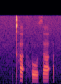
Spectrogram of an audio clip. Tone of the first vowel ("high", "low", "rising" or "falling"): high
